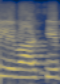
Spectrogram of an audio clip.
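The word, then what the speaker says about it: Lavoisier: हिंदी में लेवासिए पढ़ते हैं लेकिन इंग्लिश में लेवासियर होता है, लेकिन पढ़ा नहीं जाता है।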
